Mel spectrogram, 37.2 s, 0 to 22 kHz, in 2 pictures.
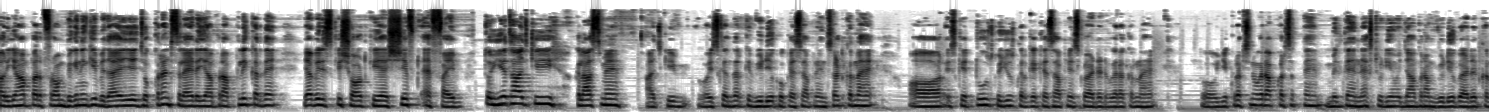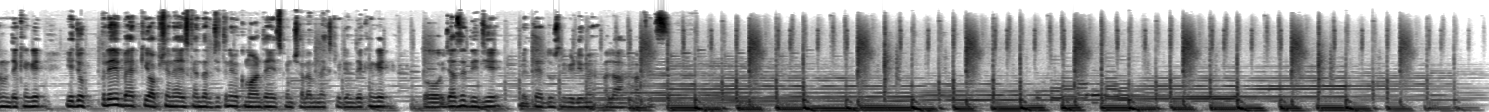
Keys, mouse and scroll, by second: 11.8 click, 20.8 click.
